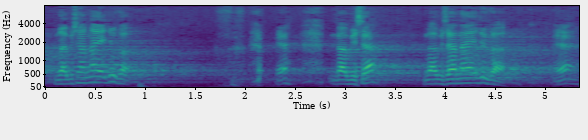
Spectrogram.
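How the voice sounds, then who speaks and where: A man giving a Quran study sermon, repeating points and tagging them with "ya kan?". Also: on the high side. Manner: repetitive, punctuates with "ya kan?". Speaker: preacher. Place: mosque hall. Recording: roomy mosque reverb.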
